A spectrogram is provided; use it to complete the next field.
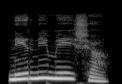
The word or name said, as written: ನಿರ್ನಿಮೇಷ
